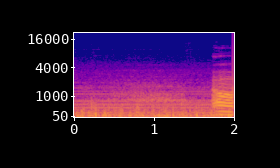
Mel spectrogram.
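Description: Low room tone with a faint steady hum in a pause between words; a man's voice comes back with an "uh" near the end.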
